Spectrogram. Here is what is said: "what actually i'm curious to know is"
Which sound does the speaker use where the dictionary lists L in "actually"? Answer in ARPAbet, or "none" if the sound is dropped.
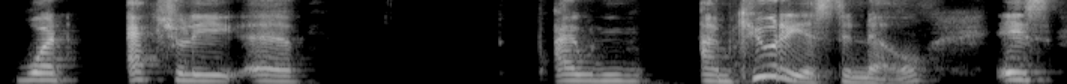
W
